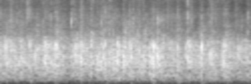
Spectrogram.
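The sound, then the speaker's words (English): Steady audience applause, a dense crackle of many hands clapping at once, sustained and fairly loud throughout, with no voices standing out, given for the event's sponsors: the Bill and Melinda Gates Foundation, the Killinger Foundation and the Seattle Foundation. “Give them a round of applause for being our sponsors.”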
